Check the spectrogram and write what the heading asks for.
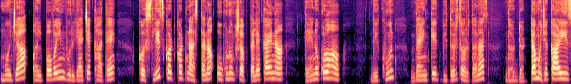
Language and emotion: Goan Konkani, fearful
